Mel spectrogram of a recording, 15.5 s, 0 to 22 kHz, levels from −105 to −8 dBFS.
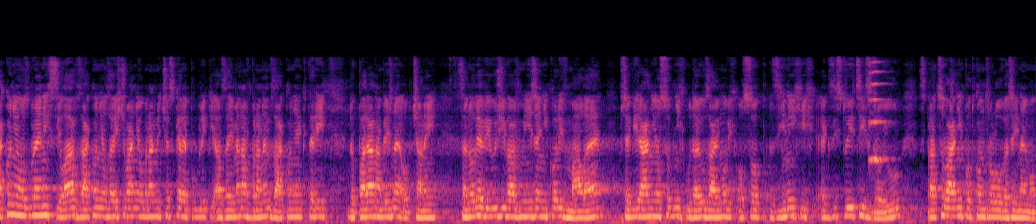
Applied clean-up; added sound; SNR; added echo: none; Bowed string instrument; 8 dB; reverberation time 0.2 s.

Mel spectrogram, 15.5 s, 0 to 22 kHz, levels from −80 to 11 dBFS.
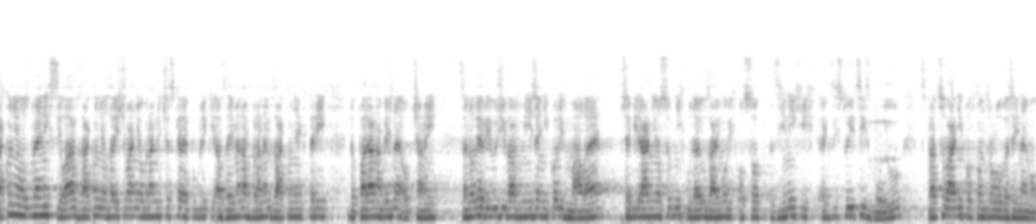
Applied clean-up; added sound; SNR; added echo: neural separator model SepFormer DNS4.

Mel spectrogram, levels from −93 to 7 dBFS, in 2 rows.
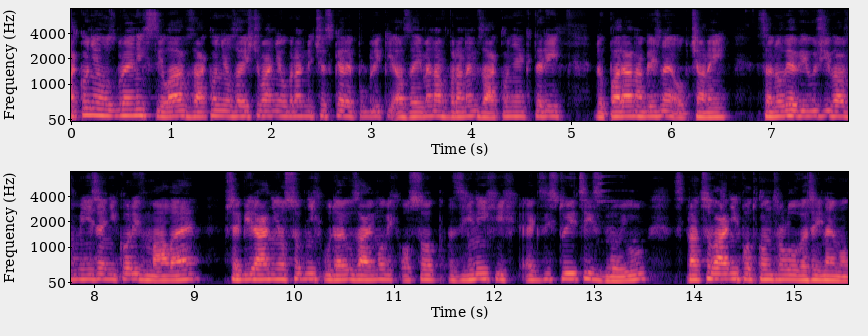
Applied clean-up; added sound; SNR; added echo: neural mask model DeepFilterNet 3.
